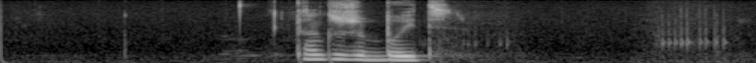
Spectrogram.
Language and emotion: Russian, sad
